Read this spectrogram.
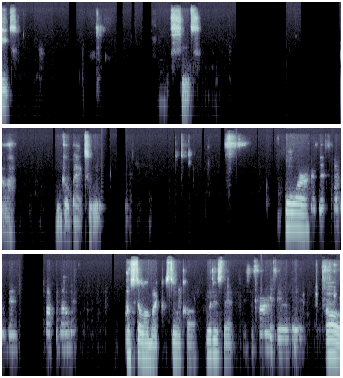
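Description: A middle-aged woman speaks with animation over an online call, with pauses.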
